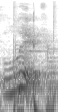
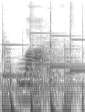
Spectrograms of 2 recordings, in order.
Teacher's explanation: the first l-i-v-e is liv with the short i sound liv and the second l-i-v-e has a long i sound live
